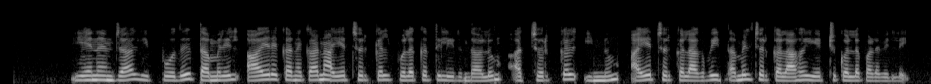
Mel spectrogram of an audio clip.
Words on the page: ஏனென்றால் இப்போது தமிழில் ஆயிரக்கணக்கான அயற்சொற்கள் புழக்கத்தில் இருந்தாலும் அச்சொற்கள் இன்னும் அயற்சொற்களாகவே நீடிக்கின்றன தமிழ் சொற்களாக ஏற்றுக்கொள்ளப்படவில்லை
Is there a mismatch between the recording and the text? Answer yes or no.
yes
